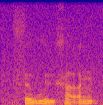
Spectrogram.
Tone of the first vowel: rising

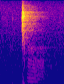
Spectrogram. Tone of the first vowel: low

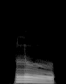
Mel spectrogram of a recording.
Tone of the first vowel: falling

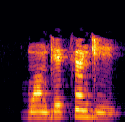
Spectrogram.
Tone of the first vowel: low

